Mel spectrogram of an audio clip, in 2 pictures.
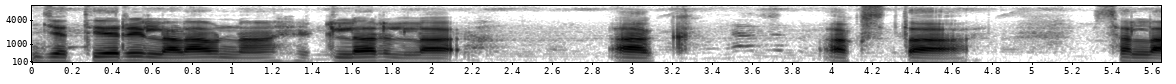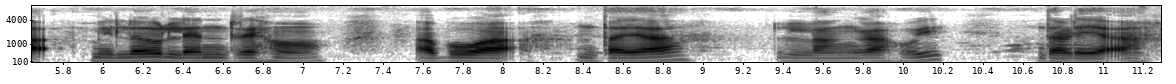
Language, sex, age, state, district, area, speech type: Santali, male, 45-60, Odisha, Mayurbhanj, rural, read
